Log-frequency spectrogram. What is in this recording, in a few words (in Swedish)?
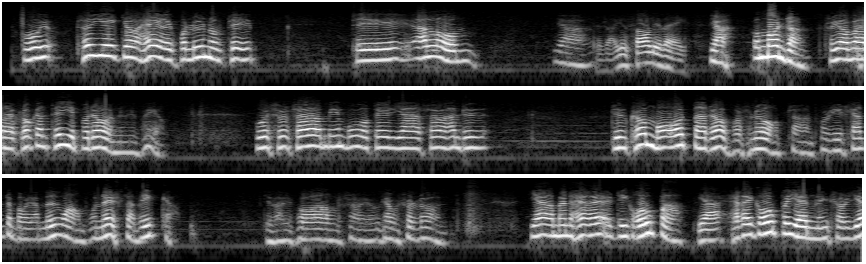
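Ekeby Skåne, dialekter; Folkminnen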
